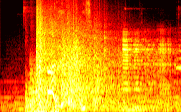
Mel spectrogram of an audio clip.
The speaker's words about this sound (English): Doors open.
